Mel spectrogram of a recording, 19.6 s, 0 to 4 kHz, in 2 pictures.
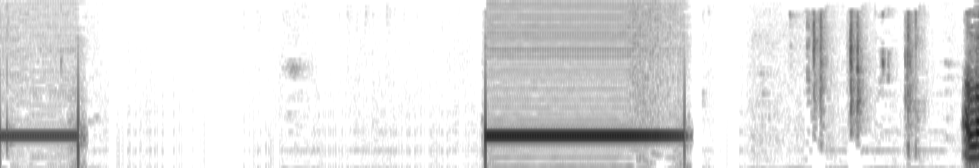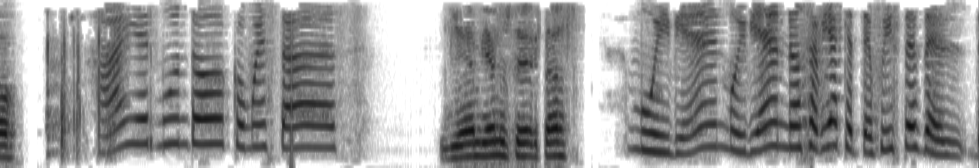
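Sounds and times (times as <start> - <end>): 
telephone ringing over the line with long electronic tones: 0.0 - 0.8, 4.8 - 6.9
speech: 9.7 - 10.0, 11.4 - 13.4, 14.2 - 15.6, 16.2 - 19.5.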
